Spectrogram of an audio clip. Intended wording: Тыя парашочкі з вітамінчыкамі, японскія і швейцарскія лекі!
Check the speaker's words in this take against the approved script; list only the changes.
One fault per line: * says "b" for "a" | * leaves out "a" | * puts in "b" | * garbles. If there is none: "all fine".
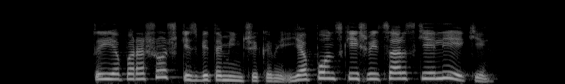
all fine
